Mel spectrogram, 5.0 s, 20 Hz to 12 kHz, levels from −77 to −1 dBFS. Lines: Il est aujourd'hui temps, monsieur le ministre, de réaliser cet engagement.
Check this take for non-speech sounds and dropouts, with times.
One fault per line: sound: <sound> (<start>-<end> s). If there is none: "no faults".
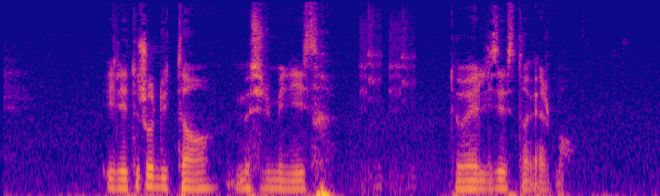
sound: laugh (2.7-3.1 s)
